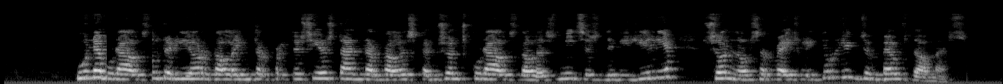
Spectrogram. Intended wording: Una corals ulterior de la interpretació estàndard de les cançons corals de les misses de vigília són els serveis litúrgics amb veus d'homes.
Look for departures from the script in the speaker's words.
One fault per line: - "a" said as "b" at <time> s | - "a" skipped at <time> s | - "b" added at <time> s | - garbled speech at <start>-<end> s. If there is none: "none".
none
